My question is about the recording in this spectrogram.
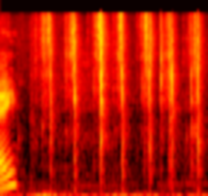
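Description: A tarot deck being shuffled by hand: a quick run of light card slaps, several a second.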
